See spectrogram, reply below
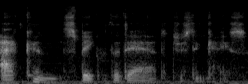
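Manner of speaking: whispered aside. Speaking in character to Miette, telling her a secret: whispering. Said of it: "I'm just gonna whisper to Miette".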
